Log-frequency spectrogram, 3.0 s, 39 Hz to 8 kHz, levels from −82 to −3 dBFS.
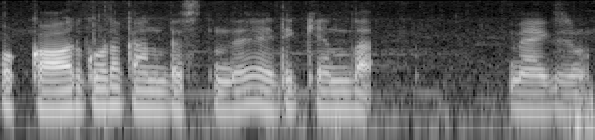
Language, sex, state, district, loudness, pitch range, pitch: Telugu, male, Andhra Pradesh, Manyam, -20 LUFS, 115-130 Hz, 125 Hz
